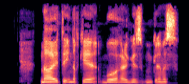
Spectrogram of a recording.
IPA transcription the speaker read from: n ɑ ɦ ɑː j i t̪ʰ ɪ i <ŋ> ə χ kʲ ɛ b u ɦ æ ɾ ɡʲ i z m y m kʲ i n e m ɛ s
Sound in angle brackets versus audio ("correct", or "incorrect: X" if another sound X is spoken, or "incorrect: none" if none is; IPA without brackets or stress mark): incorrect: n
